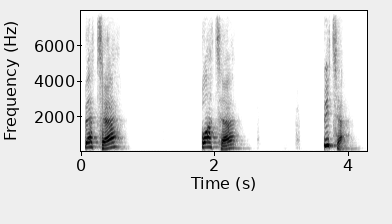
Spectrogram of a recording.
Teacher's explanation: in british english you have two things now first you say the t and second you remove the r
